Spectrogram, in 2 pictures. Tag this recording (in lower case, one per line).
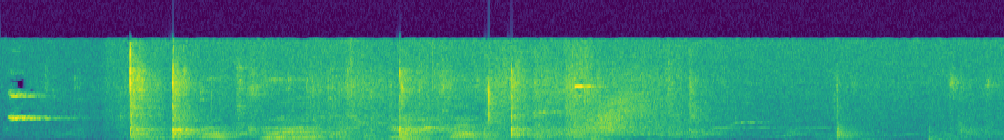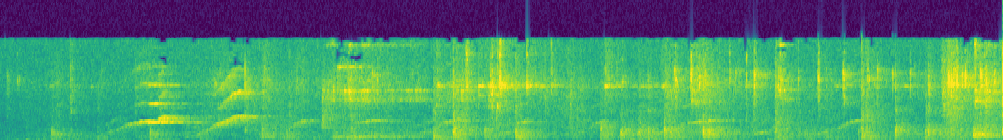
speech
